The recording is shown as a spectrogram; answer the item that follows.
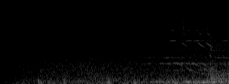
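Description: Near silence: faint steady background hiss with a little low rumble, and a few faint short high-pitched sounds near the end.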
